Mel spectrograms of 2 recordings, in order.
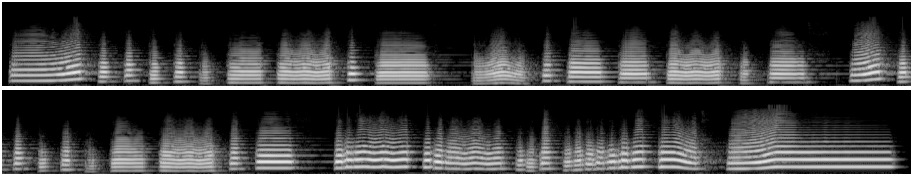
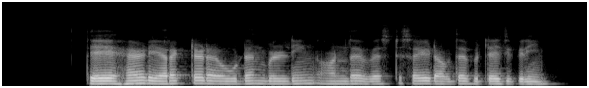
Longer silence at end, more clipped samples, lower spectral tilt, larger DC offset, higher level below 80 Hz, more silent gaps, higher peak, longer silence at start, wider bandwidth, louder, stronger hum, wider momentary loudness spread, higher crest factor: second, 0.15 s vs 0.4 s; neither; second, -6.5 dB/octave vs -10.5 dB/octave; neither; about the same, -60 dBFS vs -60 dBFS; neither; about the same, 0 dBFS vs -2 dBFS; second, 0.05 s vs 0.9 s; first, 8.4 kHz vs 5.8 kHz; first, -13 LUFS vs -18 LUFS; neither; about the same, 11 LU vs 9 LU; about the same, 14 dB vs 16 dB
